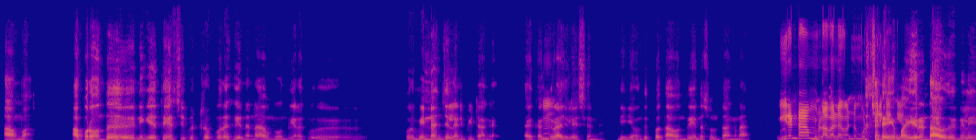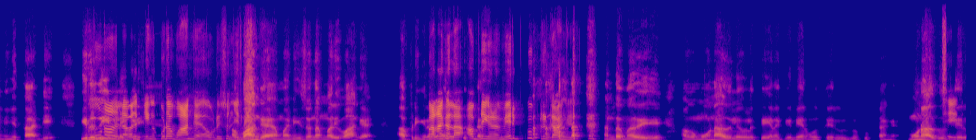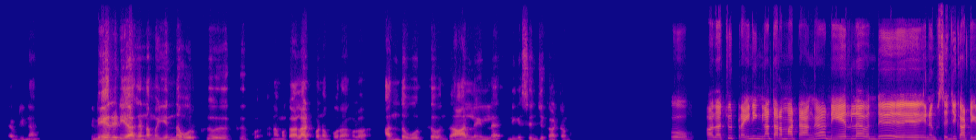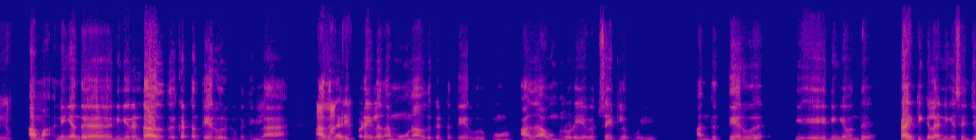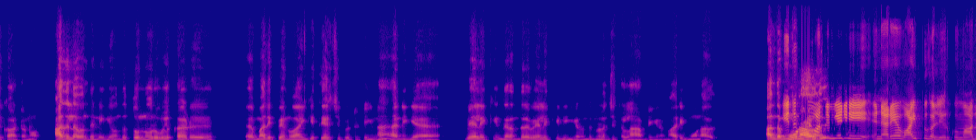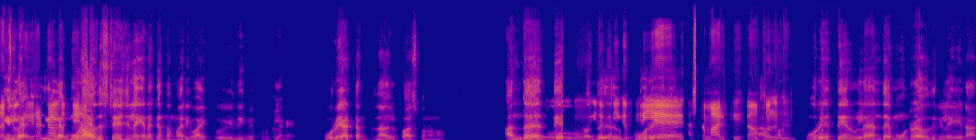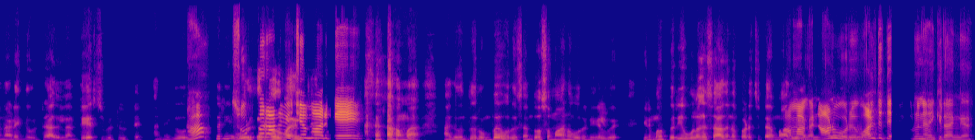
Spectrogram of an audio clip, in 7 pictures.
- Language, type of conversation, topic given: Tamil, podcast, ஒரு பெரிய வாய்ப்பை தவறவிட்ட அனுபவத்தை பகிரலாமா?
- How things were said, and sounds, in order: in English: "கங்கிராசுலேஷன்"; in English: "லெவல்ல"; unintelligible speech; laughing while speaking: "ஆமா"; in English: "லெவல்லுக்கு"; laugh; drawn out: "வந்து"; drawn out: "ஓ!"; drawn out: "மிகப்பெரிய"; surprised: "ஆ! சூப்பரான விஷயமா இருக்கே"; laughing while speaking: "ஒரு ஒரு மகிழ்ச்சி. ஆமா"; joyful: "அது வந்து ரொம்ப ஒரு சந்தோஷமான … மாதிரி, எனக்குள்ல ஒரு"; laughing while speaking: "நெனைக்கறேங்க"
